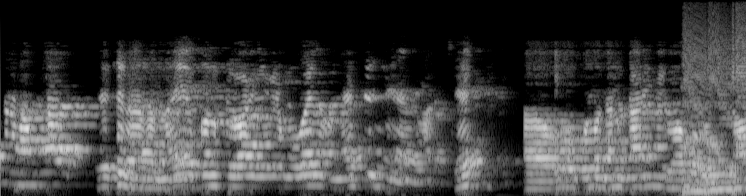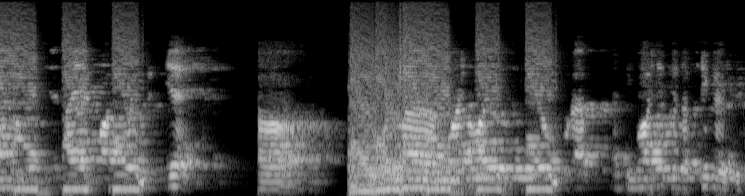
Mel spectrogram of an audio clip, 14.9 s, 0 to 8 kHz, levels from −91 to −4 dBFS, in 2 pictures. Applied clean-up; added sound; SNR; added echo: classical method WPE with log-MMSE.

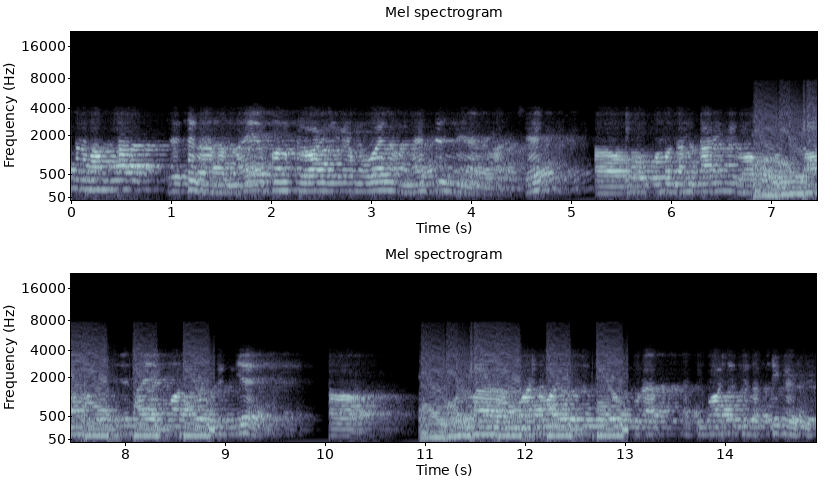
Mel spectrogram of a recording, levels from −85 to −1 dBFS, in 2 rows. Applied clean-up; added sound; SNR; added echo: none; Electric guitar / Bass guitar; 1 dB; reverberation time 1.4 s.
